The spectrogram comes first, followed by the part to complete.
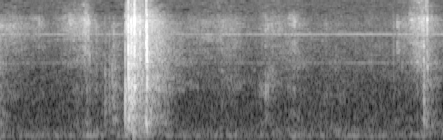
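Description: Tarot cards being handled as cards are drawn from the deck: one sharp click a little over half a second in, with a few faint rustles.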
